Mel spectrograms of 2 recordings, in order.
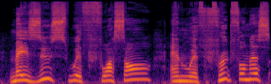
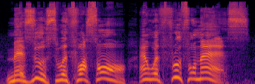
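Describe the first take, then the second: First: It is read in the speaker's plain accent. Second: It is read in a put-on French accent.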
